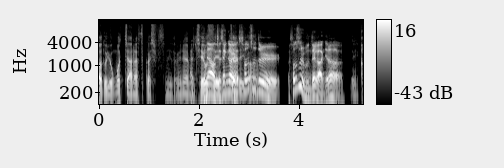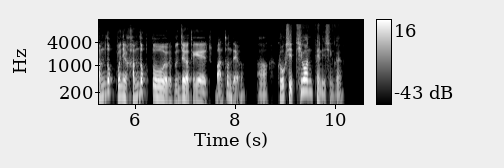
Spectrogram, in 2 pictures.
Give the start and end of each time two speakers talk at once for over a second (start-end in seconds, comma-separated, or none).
1.8-3.2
